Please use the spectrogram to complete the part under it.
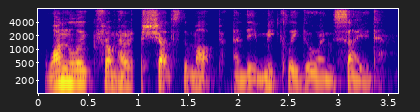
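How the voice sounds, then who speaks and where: Husky man reading stage directions. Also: mid-range voice, animated, normal speed, mellow. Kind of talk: scripted narration of screenplay directions.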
